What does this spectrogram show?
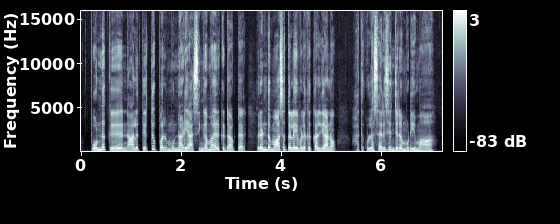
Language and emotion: Tamil, sad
